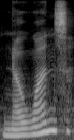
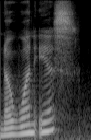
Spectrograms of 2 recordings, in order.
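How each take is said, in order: First: The verb is reduced to an attached s sound. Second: The verb is said as a separate full word. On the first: "Las contracciones son" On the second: "En inglés las frases son"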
